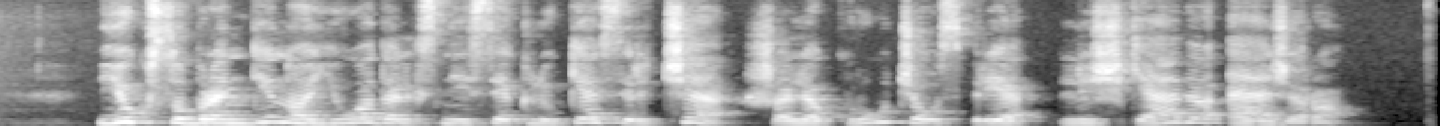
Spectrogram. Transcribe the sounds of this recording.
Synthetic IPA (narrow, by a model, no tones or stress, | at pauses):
jʊksʊbɾɐnʲd̪ʲɪnoːjuɔd̪ɐlʲksʲnʲɛːsʲeːklʲʊkʲɛsɪɾt͡ʃʲɛʃɐlʲɛkɾuːt͡ʃʲɛʊspʲɾʲiɛlʲɪʃʲkʲæːʋʲoːʔæːʒʲɛɾo̰ː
